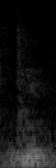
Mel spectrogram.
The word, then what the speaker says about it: nu: De hecho, por ejemplo, frecuencia, la frecuencia solemos representarla con la letra nu griega. Ni, el ni se pronuncia algo así.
